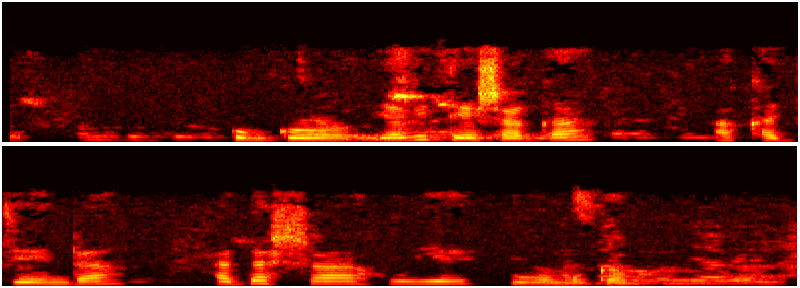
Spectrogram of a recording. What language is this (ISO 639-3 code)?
kin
